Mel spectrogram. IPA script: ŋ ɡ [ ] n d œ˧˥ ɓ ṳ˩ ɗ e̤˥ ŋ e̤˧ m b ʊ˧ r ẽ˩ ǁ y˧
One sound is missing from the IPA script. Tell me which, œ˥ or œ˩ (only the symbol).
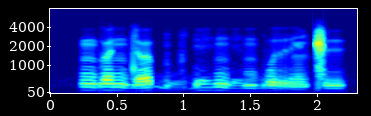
œ˥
